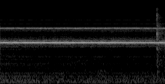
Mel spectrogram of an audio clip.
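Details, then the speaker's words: Zosi CCTV DVR powered on with no cameras: steady high-pitched buzzing tone, red power light, no boot and no VGA output; 12 V supply tested good, cause a blown capacitor. "let's just switch the power on you get this buzzing noise [Music] red light comes on there power lights you just get a buzzing noise it doesn't do anything else"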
